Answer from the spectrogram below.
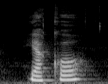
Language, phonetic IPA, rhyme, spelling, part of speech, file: Czech, [ˈjako], -ako, jako, adverb, Cs-jako.ogg
- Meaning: 1. as 2. like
